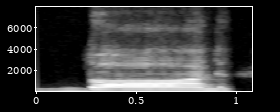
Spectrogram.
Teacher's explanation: दाद जो है जुबान के बायां और दायां किनारे जो है ऊपर वाली दाढ़ों को अगर आप लगाएं तो फिर ये हरफ अदा होता है दौद, ये भी भारी आवाज में अदा होता है।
